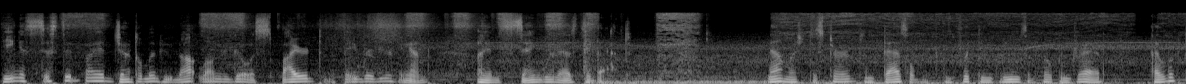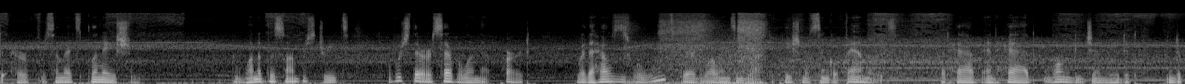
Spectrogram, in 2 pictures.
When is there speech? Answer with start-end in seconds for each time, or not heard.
0.0-6.3, 7.6-13.3, 14.2-23.6.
